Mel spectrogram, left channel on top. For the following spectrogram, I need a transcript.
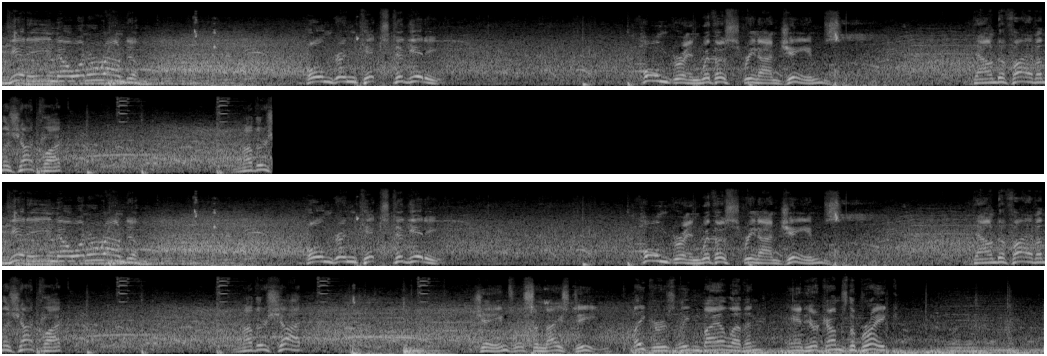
Giddey, no one around him. Holmgren kicks to Giddey. Holmgren with a screen on James. Down to 5 on the shot clock. Another shot. James with some nice D. Lakers leading by 11. And here comes the break.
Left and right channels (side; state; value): left; drops out; at 13.2 s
